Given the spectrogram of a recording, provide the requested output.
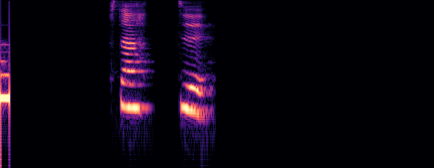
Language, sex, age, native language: Icelandic, female, 8, Icelandic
